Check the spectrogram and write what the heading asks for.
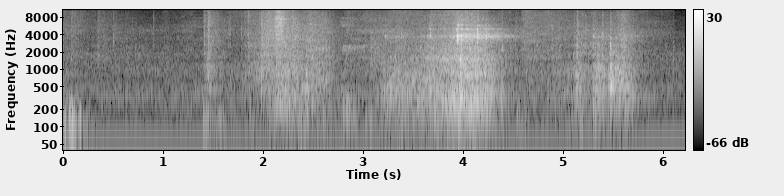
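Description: Hands rummaging in a cardboard shipping box, with cardboard scraping and packaging rustling, loudest about four seconds in; a dull thump right at the start.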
